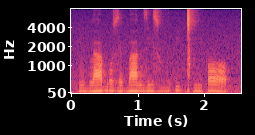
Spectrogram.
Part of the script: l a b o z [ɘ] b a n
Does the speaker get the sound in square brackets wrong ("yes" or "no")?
no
